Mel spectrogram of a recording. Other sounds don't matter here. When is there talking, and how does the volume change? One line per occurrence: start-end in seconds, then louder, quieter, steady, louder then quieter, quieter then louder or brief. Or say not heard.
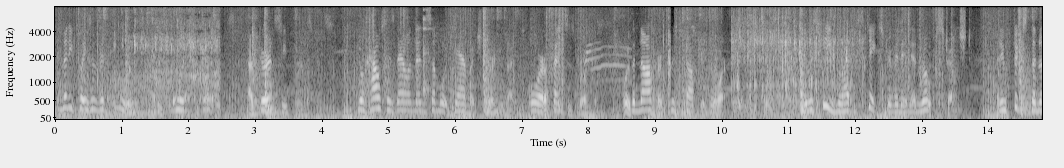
0.0-14.7 steady.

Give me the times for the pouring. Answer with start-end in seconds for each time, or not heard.
0.8-2.5, 5.2-7.2, 10.1-12.2.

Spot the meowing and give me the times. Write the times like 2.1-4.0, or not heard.
7.9-8.7.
